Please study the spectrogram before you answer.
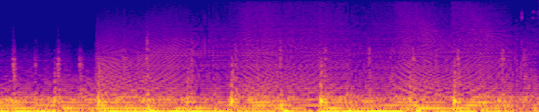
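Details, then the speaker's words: Low, regular stethoscope heart thumps under a steady hum; the first heart sound (mitral and tricuspid valve closure, best heard at the apex and at the xiphoid base), told from the second by coinciding with the palpated carotid pulse. "чтобы отличить первый то второго можно одновременно пальпировать пульс на сонной артерии пациента первый тон совпадает с пульсовых"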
